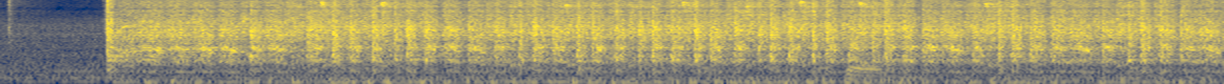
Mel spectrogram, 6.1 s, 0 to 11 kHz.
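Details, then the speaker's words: 2008 Ford Escape no-start with prior repairs, battery on charger: steady, even cranking about three and a half turns a second that never fires; cranks but won't start, fuel, air and spark to be checked. "it cranks over okay that's good so it cranks over but does not start"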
